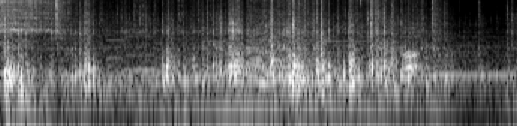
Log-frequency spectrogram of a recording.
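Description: Lego Beyblade spinning tops weighted with metal nuts, hitting the plastic stadium floor and then clashing and rattling against each other and the stadium wall in rapid, irregular clacks, over background music.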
